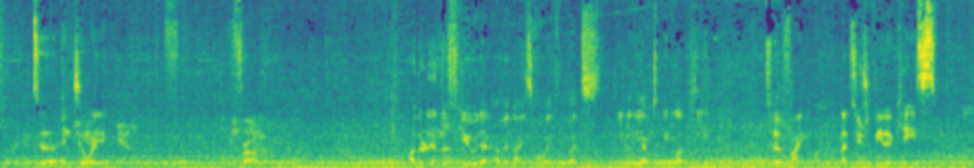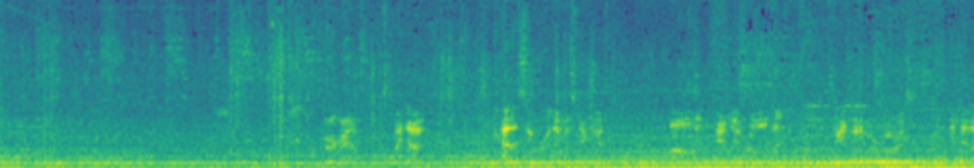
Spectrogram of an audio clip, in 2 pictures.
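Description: A bus engine whines, rising and falling in pitch.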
